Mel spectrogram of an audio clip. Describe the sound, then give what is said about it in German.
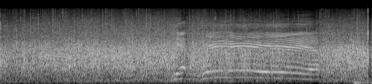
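Steady, moderate, somewhat restrained applause from an audience, a continuous patter of many hands clapping without cheering; partway through, a single voice briefly rises over the clapping. “Er ist der Applaus ein bisschen verhalten.”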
